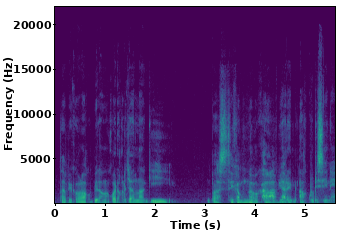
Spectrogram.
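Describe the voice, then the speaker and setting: Male ASMR performer, low voice, hushed and caring, narrating and roleplaying. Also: fairly quick, vocal fry, slight background noise. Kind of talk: soft intimate ASMR roleplay and storytelling.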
